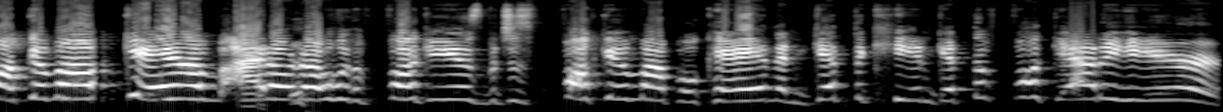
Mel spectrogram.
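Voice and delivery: high, all-out hollered yell. Playing a character in a tabletop game, yelling to another character. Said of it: "I'm just gonna yell".

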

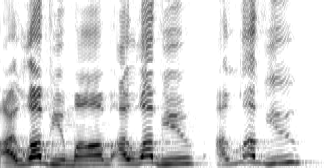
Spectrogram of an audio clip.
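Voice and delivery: mock high yelling through streaming tears. Narrating a story, Tony yells to the mom who adopted him; tearful yelling. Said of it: "with tears streaming down his face, he yelled out".

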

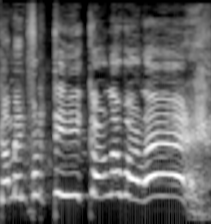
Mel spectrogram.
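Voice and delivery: loud, very high, strong put-on Glaswegian accent. Imagining being Scottish and calling a firstborn in for tea, in a Glaswegian accent. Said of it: "If I was Scottish".

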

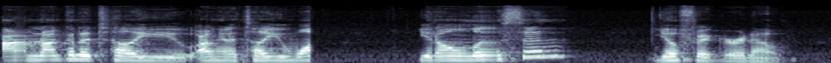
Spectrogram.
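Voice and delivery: normal talking voice

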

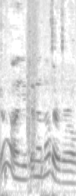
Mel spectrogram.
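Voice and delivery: ordinary talk

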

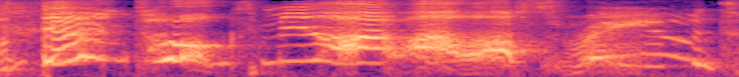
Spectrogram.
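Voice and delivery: put-on, very high-pitched girl voice. After deciding to do a girl voice, scold someone for being rude in a Miss Burns voice. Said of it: "let's do a girl voice. Oh, Miss Burns voice".

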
